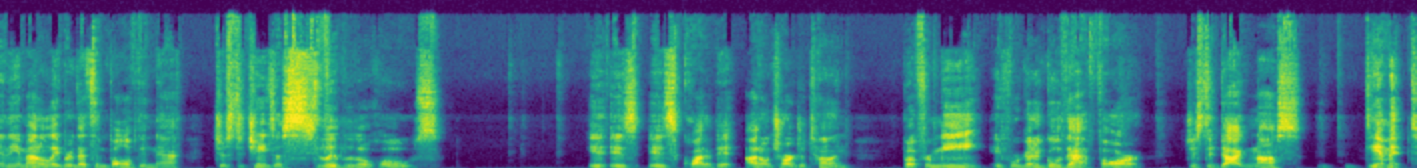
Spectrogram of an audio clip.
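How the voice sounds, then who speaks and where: In a very clean recording with a silent background, a man with a fairly high voice and a bright, sharp tone speaks at a fairly slow pace, with ordinary pitch variation, big swings in loudness, and long, frequent pauses. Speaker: small engine repairman. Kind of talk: repair tutorial. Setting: workshop. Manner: slurred words; casual, rambling.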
